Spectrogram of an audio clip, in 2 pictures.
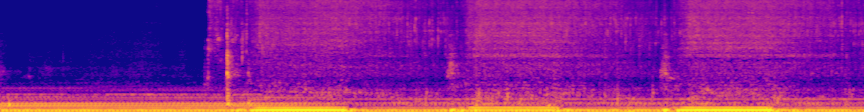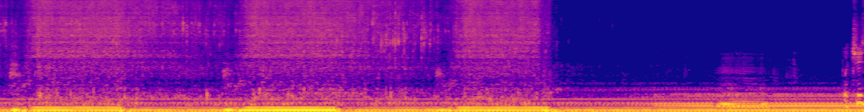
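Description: Water runs from a tap on a Russian passenger train between Perm and Novorossiysk, a steady splashing stream that pulses in regular bursts over the constant rumble of the moving carriage.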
